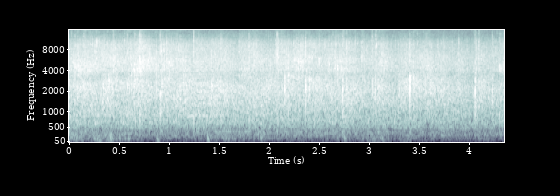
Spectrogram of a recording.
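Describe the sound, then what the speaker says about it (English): Audience applause for a children's performance at a National Easwaramma Day event, a steady, dense wash of many hands clapping, heard from some distance and sustained throughout without pause. "Can we give the Region 6 children a big round of applause"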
